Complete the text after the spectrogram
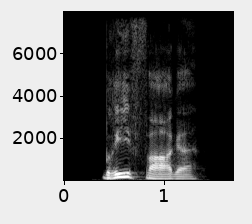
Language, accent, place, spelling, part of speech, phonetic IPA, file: German, Germany, Berlin, Briefwaage, noun, [ˈbʁiːfˌvaːɡə], De-Briefwaage.ogg
- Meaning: letter balance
